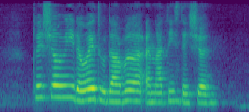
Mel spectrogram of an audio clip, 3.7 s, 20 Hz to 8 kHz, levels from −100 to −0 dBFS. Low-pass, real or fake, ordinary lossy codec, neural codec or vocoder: 7.2 kHz; fake; none; codec, 24 kHz, 0.9 kbps, WavTokenizer, medium speech release version 2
